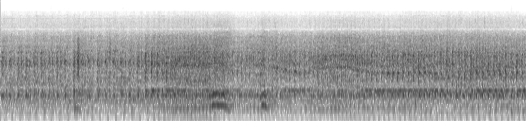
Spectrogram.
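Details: Royal Enfield Himalayan BS VI motorcycle at cold idle, mornings only: loose uneven knocking around a hundred beats a minute over the engine; reported at dealer service without resolution, cause not found.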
